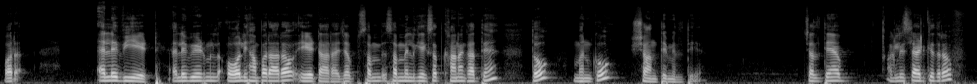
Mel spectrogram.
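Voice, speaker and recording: A man's voice: on the high side, moderate pace, darkish tone, dry recording. A man teaching vocabulary with memory tricks, explaining patiently and often checking with "ठीक है?". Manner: explanatory, repeats words, asks "ठीक है?". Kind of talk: mnemonic vocabulary lesson.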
